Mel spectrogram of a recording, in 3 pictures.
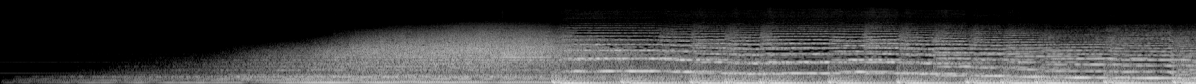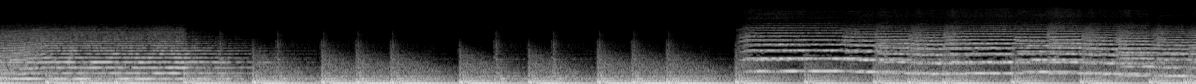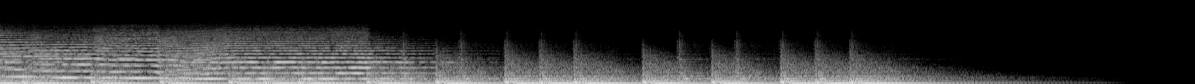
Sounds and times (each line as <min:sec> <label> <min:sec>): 0:00.9 timpan beat 0:34.0
0:01.0 piticcato 0:32.9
